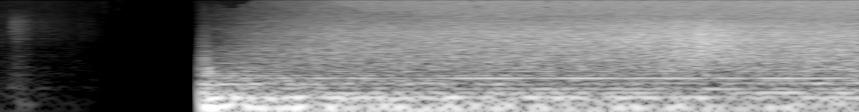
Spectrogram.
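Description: A deep rumble of ship engines and rushing water swells.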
